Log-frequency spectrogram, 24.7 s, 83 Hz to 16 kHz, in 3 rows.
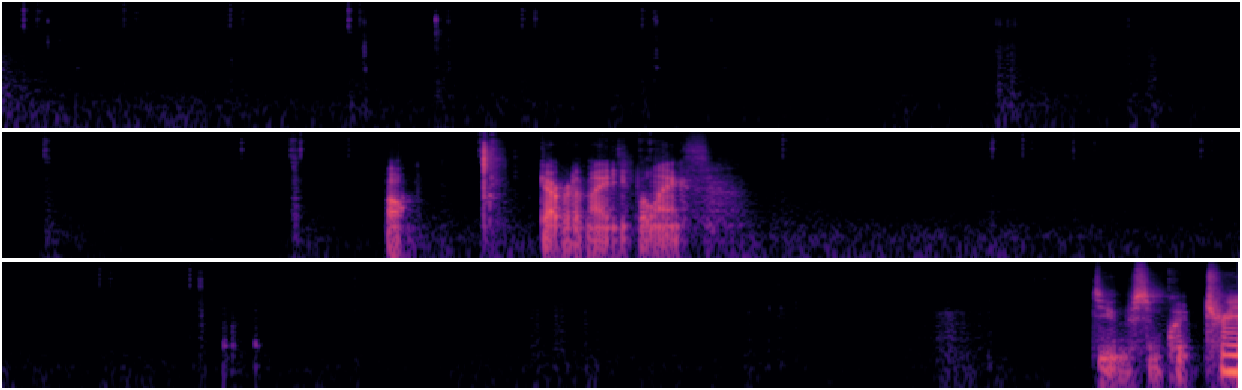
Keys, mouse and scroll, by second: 0.1 alt+click, 0.4 alt+c, 0.8 click, 1.5 ctrl+click, 2.3 ctrl+alt+click, 2.9 alt+d, 3.4 ctrl+click, 4.2 ctrl+alt+click, 4.7 ctrl+alt+d, 5.2 click, 8.5 click, 10.2 click, 11.4 ctrl+alt+click, 11.7 ctrl+alt+q, 12.5 click, 13.4 click, 15.0 click, 15.4 right click, 16.2 click, 17.1 click, 21.7 scroll down 2, 23.4 click, 24.1 click.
